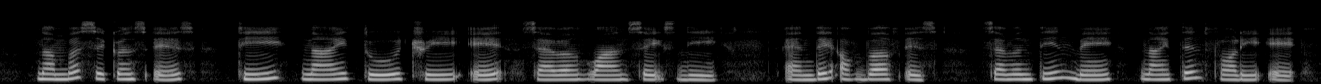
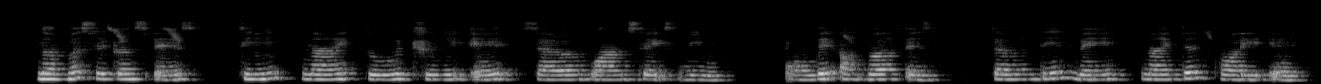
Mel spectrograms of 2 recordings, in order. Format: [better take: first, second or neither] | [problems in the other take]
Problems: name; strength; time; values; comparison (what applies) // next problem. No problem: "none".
first | noise reduction (neural mask model DeepFilterNet 3)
